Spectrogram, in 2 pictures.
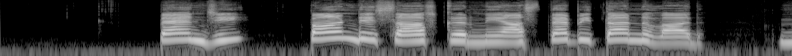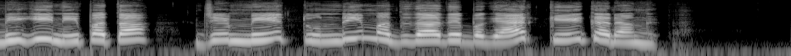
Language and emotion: Dogri, happy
